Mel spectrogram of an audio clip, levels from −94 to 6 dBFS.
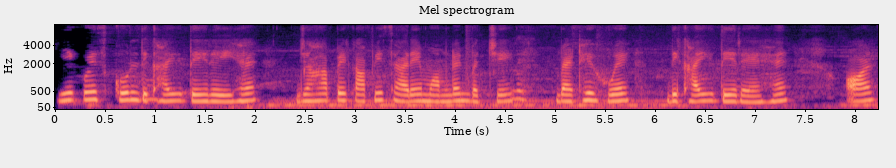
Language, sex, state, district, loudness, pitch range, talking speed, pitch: Hindi, female, Delhi, New Delhi, -17 LUFS, 190-215 Hz, 155 wpm, 200 Hz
